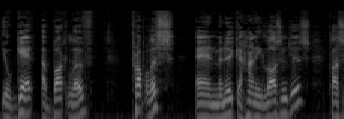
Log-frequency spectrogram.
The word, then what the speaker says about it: propolis: For the last 3 weeks they put different pronunciations up on top of this, and today they put no pronunciations on top of it. So it's propolis.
